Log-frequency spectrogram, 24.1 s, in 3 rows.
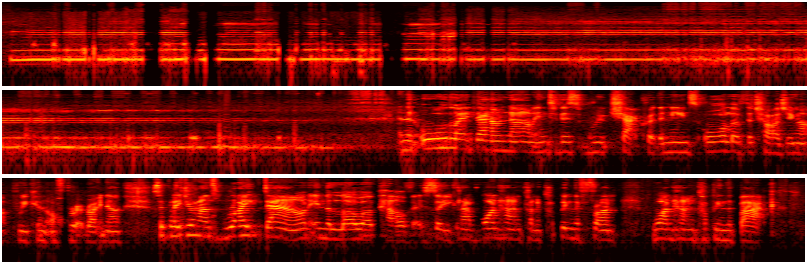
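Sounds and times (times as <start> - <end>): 
sustained vocal humming during meditation: 0.0 - 12.6
speech: 0.1 - 1.4, 12.9 - 24.0.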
